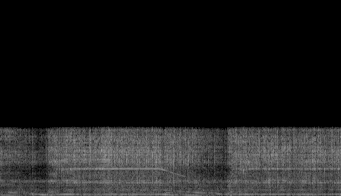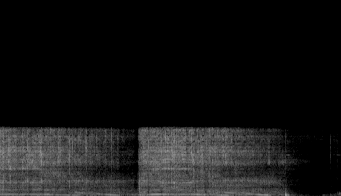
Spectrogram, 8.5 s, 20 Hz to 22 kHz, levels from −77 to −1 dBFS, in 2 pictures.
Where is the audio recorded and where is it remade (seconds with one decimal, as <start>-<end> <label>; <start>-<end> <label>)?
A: 0.0-1.3 remade; 1.3-2.9 recorded; 2.9-8.5 remade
